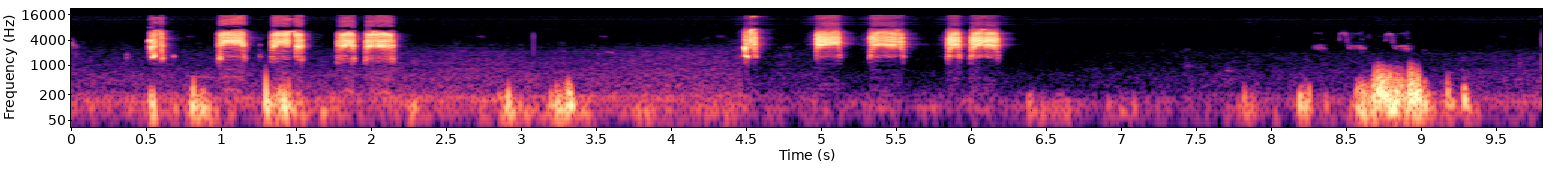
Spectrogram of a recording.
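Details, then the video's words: Black francolin giving two grating phrases of four harsh notes each, delivered rhythmically, then a brief low-pitched sound near the end. "Beautiful voice of black francolin Kalay Teetar Ki Awaz Kalay Teetar Ki Boli Sindhi teetar ki awaz"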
